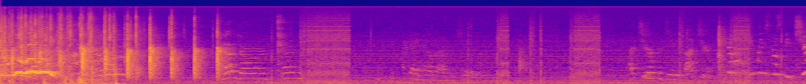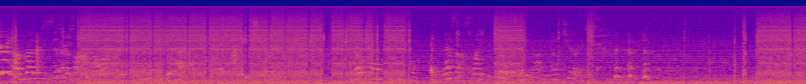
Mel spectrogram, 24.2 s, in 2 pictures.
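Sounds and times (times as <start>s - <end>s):
audience applause: 0.0s - 3.0s
laughter: 21.0s - 22.1s.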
